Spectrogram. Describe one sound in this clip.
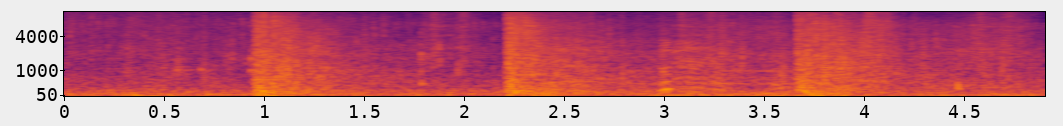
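A shotgun fires loud shots.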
